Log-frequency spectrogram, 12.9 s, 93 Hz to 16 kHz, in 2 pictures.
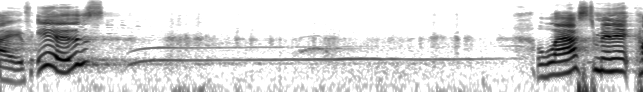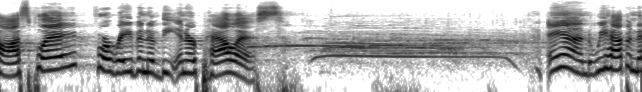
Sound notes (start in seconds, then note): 9.0 audience cheers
